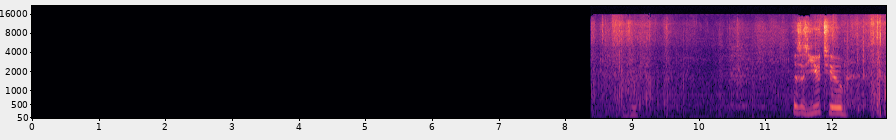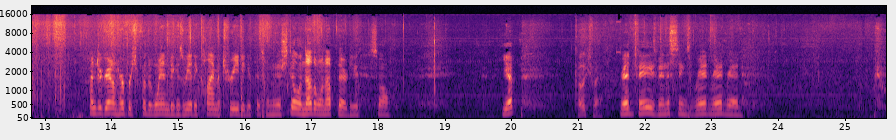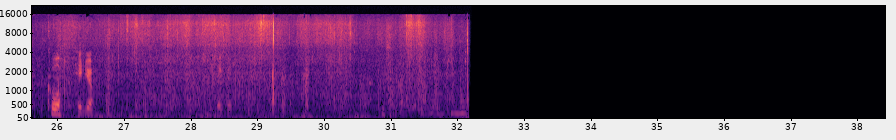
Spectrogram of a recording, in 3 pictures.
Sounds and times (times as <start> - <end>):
Outside, rural or natural: 8.4 - 32.2
Speech: 8.9 - 9.2, 11.4 - 12.3, 13.7 - 18.2, 19.9 - 20.2, 21.0 - 23.6, 25.8 - 26.6, 28.4 - 28.7.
